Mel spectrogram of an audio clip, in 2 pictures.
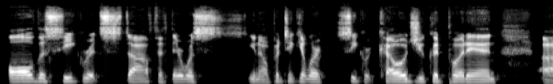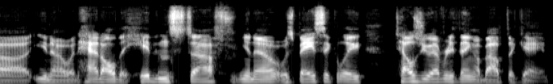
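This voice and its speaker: A man's voice: medium pitch, steady tone, normal speed, a bit bright, dry recording, studio quality. A man co-hosting a comedy podcast, rambling casually with lots of fillers and frequent laughter. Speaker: podcast co-host.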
